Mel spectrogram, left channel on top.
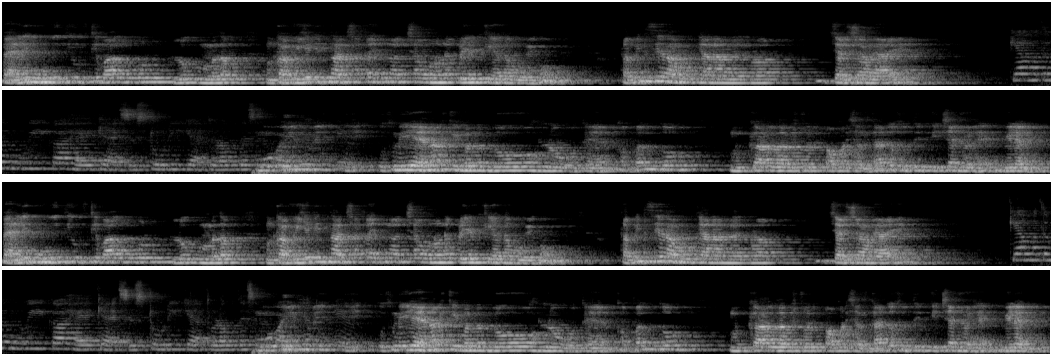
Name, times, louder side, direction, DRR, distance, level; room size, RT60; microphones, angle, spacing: voice 1, 0.0-2.4 2.6-5.6 6.2-7.7 8.1-9.0 13.0-17.3 17.8-20.8, equal, 35° right, -4 dB, 1.3 m, -23 dB
voice 2, 10.1-14.0, right 1 dB, 85° right, 0 dB, 1.1 m, -35 dB
12.0 x 4.2 x 2.5 m, 1.2 s
head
